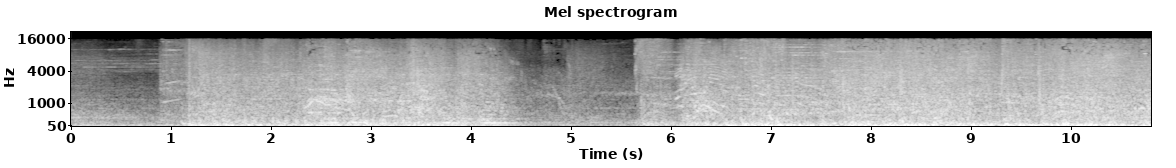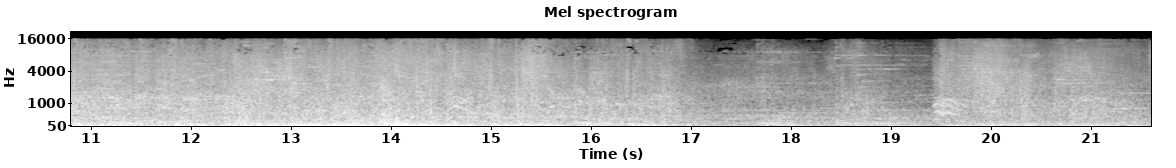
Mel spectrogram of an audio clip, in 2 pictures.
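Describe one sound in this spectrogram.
Game spells burst and weapons clash in a busy fight.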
